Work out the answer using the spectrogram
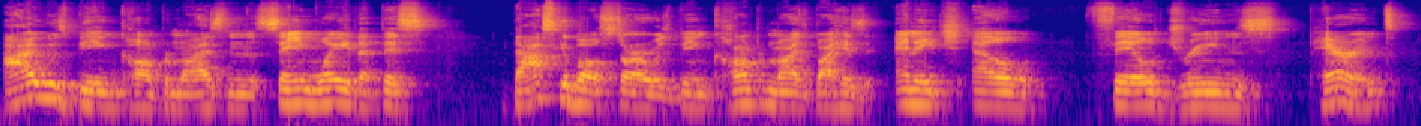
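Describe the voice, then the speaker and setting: A man's voice: medium pitch, slow pace, roomy sound. A man telling a personal story to camera in a rambling, faith-filled way. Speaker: vlogger. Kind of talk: casual storytelling monologue.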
